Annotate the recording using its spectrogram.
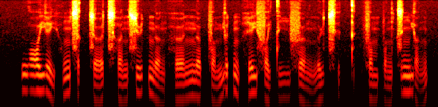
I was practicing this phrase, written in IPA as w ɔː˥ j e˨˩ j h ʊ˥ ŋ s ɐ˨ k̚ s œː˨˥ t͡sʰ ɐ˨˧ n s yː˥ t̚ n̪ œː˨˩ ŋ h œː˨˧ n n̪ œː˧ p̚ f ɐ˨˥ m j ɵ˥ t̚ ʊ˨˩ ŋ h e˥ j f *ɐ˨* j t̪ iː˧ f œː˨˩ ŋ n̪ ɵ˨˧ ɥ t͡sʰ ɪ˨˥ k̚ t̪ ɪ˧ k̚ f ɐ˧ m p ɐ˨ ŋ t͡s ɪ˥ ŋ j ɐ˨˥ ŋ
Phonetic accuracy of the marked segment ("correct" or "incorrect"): correct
